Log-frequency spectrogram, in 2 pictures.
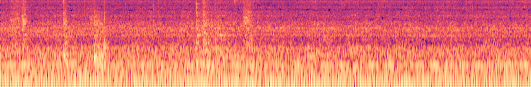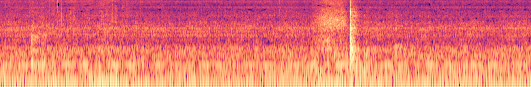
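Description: Burger patties sizzling on a flat-top gas griddle. A metal spatula scrapes under a patty to lift it, with a few light clicks and one sharp clack near the end.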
